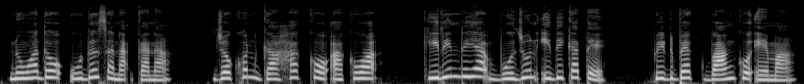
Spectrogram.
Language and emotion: Santali, sad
